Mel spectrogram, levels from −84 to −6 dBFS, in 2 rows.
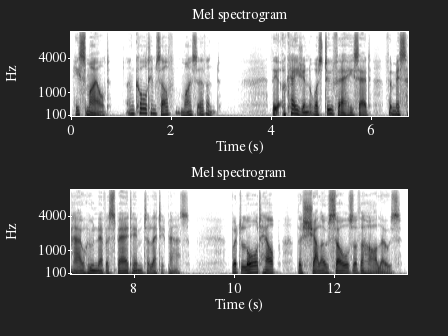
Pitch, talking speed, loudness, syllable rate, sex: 110 Hz, 145 wpm, -21 LUFS, 4.4 syllables/s, male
